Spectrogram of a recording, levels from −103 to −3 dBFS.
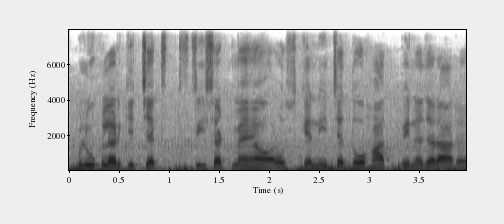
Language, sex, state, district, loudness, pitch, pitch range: Hindi, male, Bihar, East Champaran, -21 LUFS, 175 Hz, 170-175 Hz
